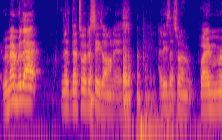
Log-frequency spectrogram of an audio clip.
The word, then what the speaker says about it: saison: It has to have a saison.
